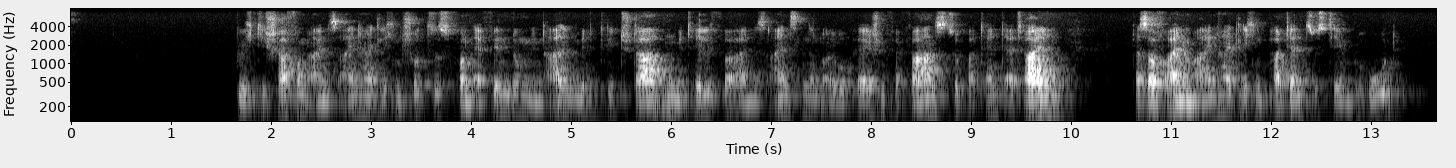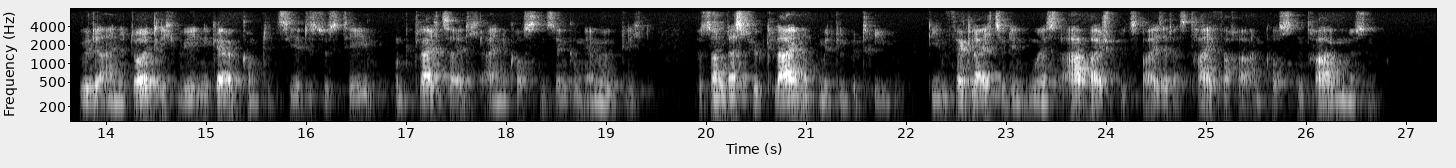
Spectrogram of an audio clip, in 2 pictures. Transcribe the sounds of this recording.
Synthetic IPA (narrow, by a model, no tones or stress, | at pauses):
d̥ʊɐçd̥iːʃafʊŋʔa̰ɪnəsʔa̰ɪnɦaɪtlɪçn̩ʃʊt͡səsfɔnɛ̰ɐfɪndʊŋənɪnʔa̰lənmɪtɡ̥liːtʃtaːtn̩mɪthɪlfə̰ʔa̰ɪnəsʔa̰ɪnt͡sl̩nənʔɔ̰ʏʁopʰɛːɪʃn̩fɛɐfaːʁənst͡suːɐpʰatʰɛntɛ̰ɐtʰaɪlən | d̥asaʊfʔa̰ɪnəmʔa̰ɪnɦaɪtlɪçn̩pʰatʰɛntz̥ʏstʰeːmbəʁuːt | v̥ʏɐdəʔa̰ɪnədɔʏtʰlɪçv̥eːnɪɡɐkʰɔmplit͡siːɐtəz̥ʏstʰeːmʊntɡ̥laɪçt͡saɪtɪçʔa̰ɪnəkʰɔstn̩zɛŋkʊŋɛ̰ɐmøːklɪçt | b̥əzɔndɐsfyːɐkl̥aɪnʊntmɪtʰl̩bətʁ̥iːbə | d̥iːɪmfɛɐɡlaɪçt͡sudeːnʔuːɛsʔa̰ːba̰ɪʃpiːlsv̥a̰ɪzədasd̥ʁa̰ɪfaχə̰ʔa̰nkʰɔstn̩tʁ̥a̰ːɡŋ̩mʏsn̩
